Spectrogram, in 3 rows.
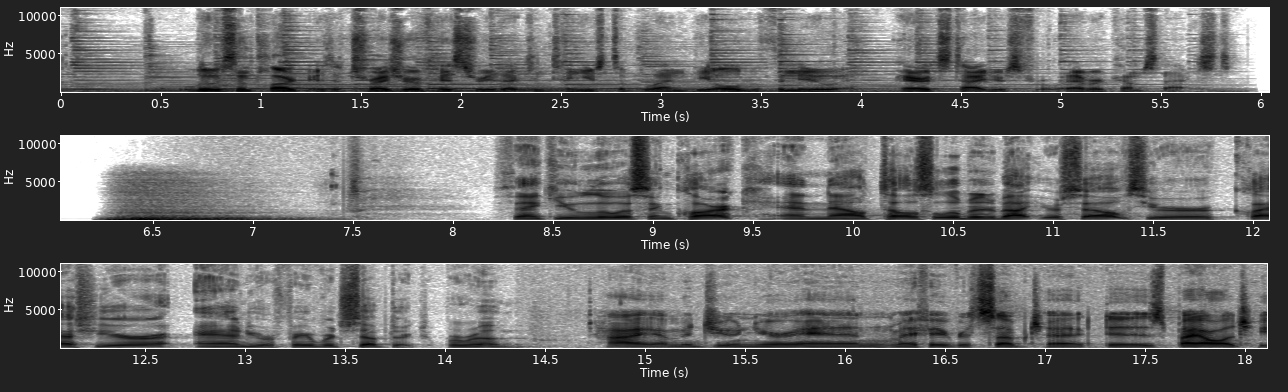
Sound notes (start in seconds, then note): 0.0 gentle music; 6.2 wind whooshes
